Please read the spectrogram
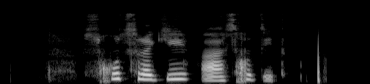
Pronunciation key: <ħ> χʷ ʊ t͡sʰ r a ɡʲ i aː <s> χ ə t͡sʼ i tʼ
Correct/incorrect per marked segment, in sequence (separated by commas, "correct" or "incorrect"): incorrect, correct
